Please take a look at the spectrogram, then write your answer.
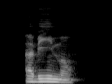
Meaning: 1. clothing 2. vestment
- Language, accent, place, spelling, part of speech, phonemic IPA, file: French, France, Lyon, habillement, noun, /a.bij.mɑ̃/, LL-Q150 (fra)-habillement.wav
